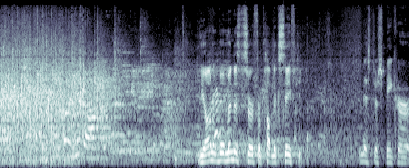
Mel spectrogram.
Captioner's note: some Applause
